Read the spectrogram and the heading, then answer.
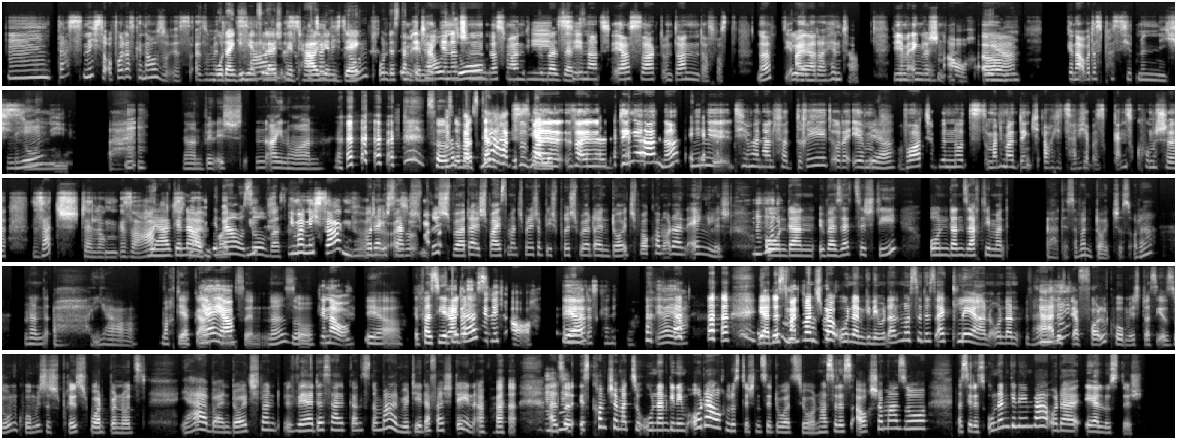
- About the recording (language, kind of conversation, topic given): German, podcast, Wie passt du deine Sprache an unterschiedliche kulturelle Kontexte an?
- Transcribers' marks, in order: laugh; unintelligible speech; laugh; laughing while speaking: "Ja"; unintelligible speech; sigh; laugh; laughing while speaking: "Aber"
